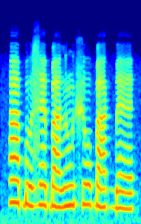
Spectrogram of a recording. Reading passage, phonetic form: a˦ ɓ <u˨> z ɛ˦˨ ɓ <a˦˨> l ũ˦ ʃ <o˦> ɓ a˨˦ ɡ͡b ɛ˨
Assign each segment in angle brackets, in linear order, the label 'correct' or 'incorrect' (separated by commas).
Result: incorrect, incorrect, correct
